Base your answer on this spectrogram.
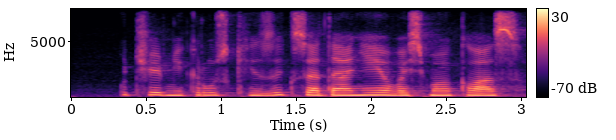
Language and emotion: Russian, neutral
